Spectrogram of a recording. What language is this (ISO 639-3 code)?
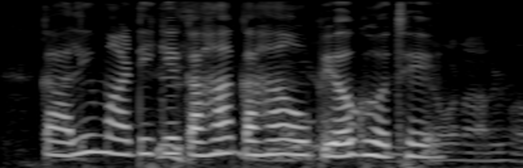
hne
